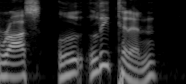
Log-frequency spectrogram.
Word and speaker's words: Ros-Lehtinen: Sunnis Arab states had made to Representative Ileana ros-lehtinen that's how you say her name quote with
